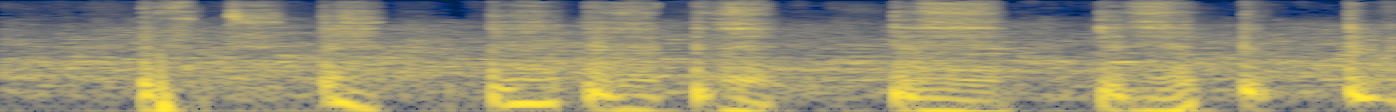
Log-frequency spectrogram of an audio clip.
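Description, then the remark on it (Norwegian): A person beatboxes alone: a steady, loud run of deep mouth-made kick thumps alternating with raspy, hissing snare and hi-hat bursts in a quick, bouncy rhythm. “Hei, du, jeg har begynt med beatboxing i det siste. Har du lyst til å høre?”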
